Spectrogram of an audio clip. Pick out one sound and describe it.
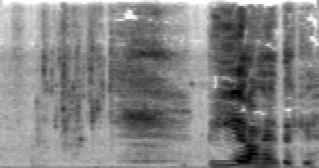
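Water splashes from a bowl into a basin.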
